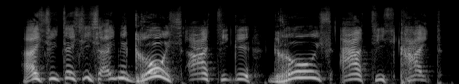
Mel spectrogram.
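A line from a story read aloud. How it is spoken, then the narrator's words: Squeaky voice. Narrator (German): piepste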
